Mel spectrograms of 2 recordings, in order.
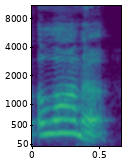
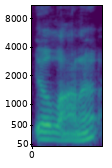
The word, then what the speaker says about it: Elana: my name they like oh your name was Alana and I like yes it's Elana how do you spell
